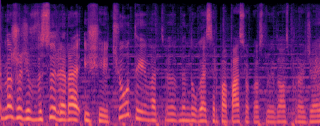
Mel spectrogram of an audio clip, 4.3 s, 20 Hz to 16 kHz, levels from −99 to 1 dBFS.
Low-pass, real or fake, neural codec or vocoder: 14.4 kHz; fake; vocoder, 44.1 kHz, 128 mel bands every 512 samples, BigVGAN v2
